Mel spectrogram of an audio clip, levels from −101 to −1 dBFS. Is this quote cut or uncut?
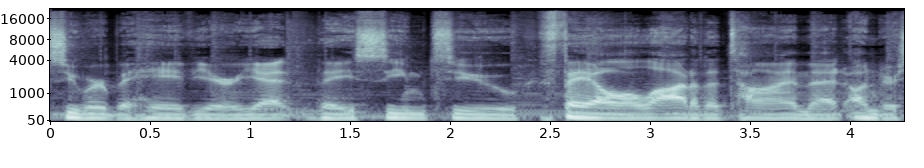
cut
